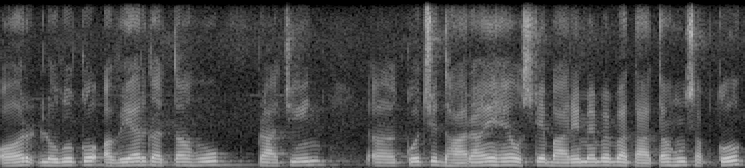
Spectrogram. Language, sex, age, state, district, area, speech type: Hindi, male, 30-45, Madhya Pradesh, Jabalpur, urban, spontaneous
